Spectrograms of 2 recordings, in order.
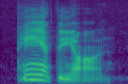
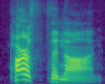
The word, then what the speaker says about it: Parthenon: The structure on the top is the Pantheon. Is that how you say it? Parthenon.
